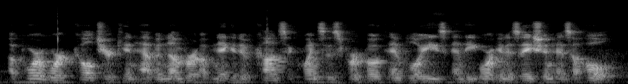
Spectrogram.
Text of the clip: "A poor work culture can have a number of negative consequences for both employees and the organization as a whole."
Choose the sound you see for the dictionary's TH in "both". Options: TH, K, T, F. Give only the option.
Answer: TH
